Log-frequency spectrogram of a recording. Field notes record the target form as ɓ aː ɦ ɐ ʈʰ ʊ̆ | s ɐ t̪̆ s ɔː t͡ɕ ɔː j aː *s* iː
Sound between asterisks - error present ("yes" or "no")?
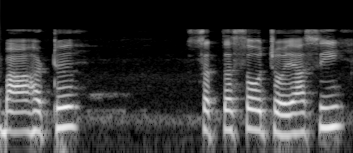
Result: no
